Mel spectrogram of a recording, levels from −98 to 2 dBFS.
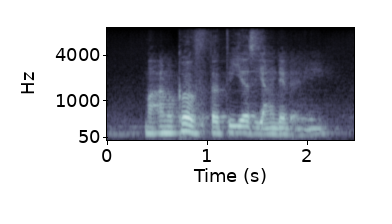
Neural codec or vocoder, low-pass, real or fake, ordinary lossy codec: codec, 16 kHz, 0.5 kbps, X-Codec, HuBERT features, trained on general audio; none; fake; none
